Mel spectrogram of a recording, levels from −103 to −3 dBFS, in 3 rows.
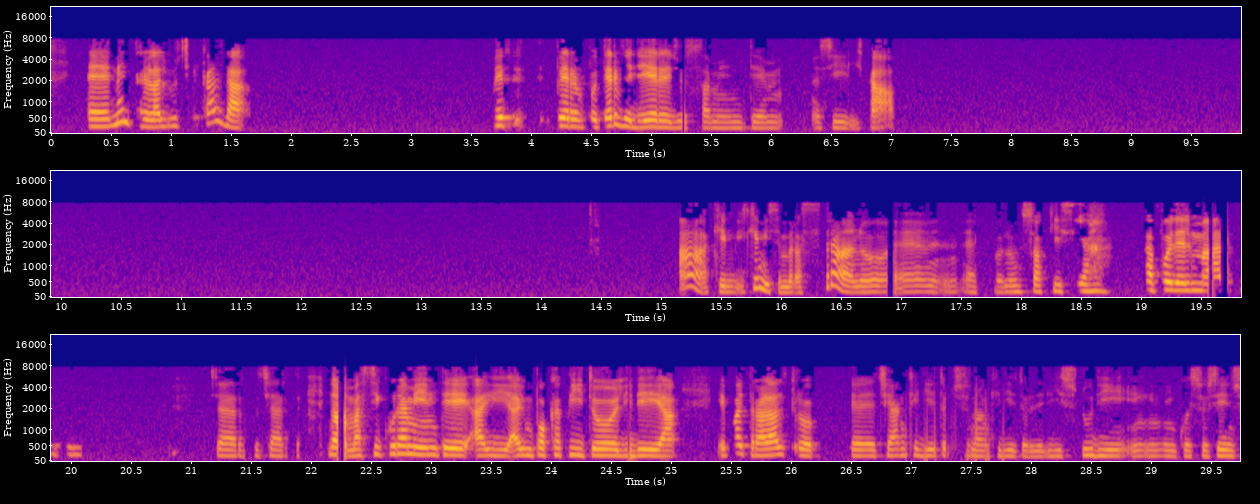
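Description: Packet loss on an ADPCM call cuts hard-edged silent holes into the speech five times: at 5.26 to 5.30 s, 20 ms, right after "per poter vedere"; at 16.88 to 16.98 s, 60 ms, between "che mi sembra strano" and "ecco non so chi"; at 19.56 to 19.74 s, where 100 ms goes missing in pieces spread over 160 ms after "capo del", the longest run 60 ms; at 22.22 to 22.31 s, 60 ms; and at 24.64 to 24.70 s, 20 ms. The gap lengths fit one to about five lost 20 ms packets. Because the receiving decoder's predictor and step size lose track of the sender's during each hole, the speech comes back with some distortion that clears within a few tens of milliseconds. That recovery smear after a true silence is the mark of this fault. Through the clean stretches the G.722 wideband coding at 64 kbit/s leaves at most faint damage.

From 26.95 to 27.77 s, processor overload crackle takes over. Here the processing missed its deadline for roughly fifteen short buffers, each around 5 ms, and each missed slot was filled by replaying old audio. 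The result is a gritty tearing laid over the speech rather than a silent hole. It has no misadjusted level on recovery, and it stops as soon as the load eases.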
